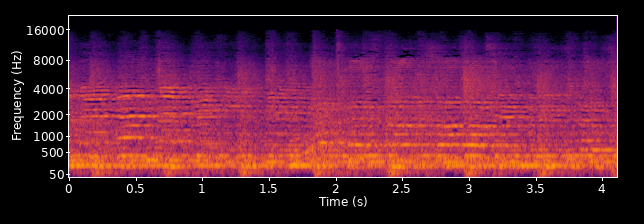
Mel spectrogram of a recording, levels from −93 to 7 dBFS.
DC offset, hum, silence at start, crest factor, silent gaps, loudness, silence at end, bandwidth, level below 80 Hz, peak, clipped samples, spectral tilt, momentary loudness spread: under 0.1%; none; 0 s; 16 dB; none; -20 LUFS; 0 s; 13.5 kHz; -42 dBFS; -6 dBFS; under 0.1%; -5 dB/octave; 4 LU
